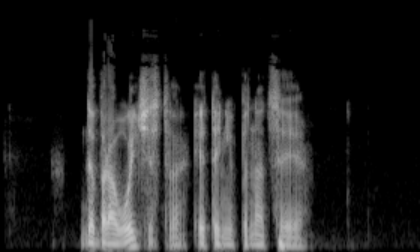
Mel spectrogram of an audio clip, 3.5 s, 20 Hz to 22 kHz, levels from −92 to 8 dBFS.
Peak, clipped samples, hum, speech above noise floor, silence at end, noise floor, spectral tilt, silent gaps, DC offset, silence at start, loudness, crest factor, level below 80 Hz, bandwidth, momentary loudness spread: -2 dBFS; under 0.1%; none; 57 dB; 0.95 s; -77 dBFS; -5 dB/octave; none; under 0.1%; 0.65 s; -19 LUFS; 20 dB; -60 dBFS; 9.8 kHz; 9 LU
